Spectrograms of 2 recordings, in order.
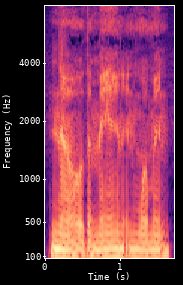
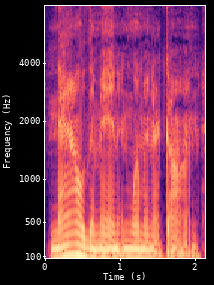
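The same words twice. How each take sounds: First: "No" read as written, without the w sound; misspelling read aloud. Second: Said in the usual way. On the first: Shown as a demonstration. Reader voicing the writer's typo, "No" said as oh. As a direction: say "No" with an oh vowel. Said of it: "She literally just wrote N O". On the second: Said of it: "Sometimes it's because of their spelling".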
